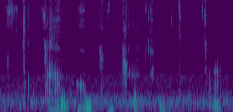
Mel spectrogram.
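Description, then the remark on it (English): Horses Ice Cream and Rainbow chewing and eating plain bagels, with repeated crunchy bites and wet mashing sounds in an irregular rhythm, moderately loud against a quiet background. “Ice cream and Rainbow happily eat the bagels.”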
